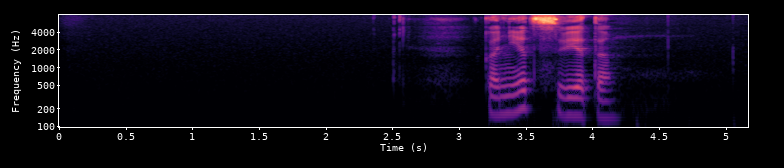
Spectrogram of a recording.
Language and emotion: Russian, neutral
